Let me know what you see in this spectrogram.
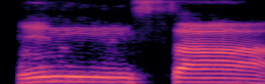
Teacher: নুন সাকিনের পরে সিন এসছে গুনা হবে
